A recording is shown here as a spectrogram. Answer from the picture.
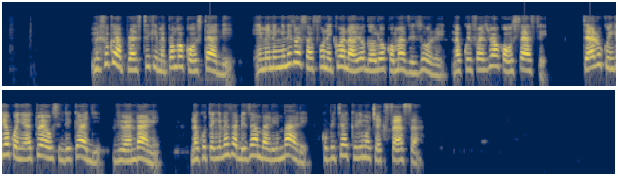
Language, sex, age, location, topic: Swahili, female, 25-35, Dar es Salaam, agriculture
